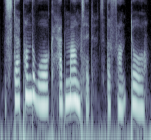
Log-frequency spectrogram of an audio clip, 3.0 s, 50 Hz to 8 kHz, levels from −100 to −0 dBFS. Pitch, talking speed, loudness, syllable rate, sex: 190 Hz, 215 wpm, -19 LUFS, 4.5 syllables/s, female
